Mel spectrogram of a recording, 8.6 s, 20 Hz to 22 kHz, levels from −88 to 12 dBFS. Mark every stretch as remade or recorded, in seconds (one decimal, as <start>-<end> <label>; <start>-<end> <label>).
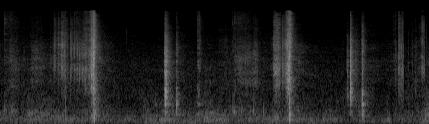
0.0-7.1 recorded; 7.1-7.9 remade; 7.9-8.6 recorded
